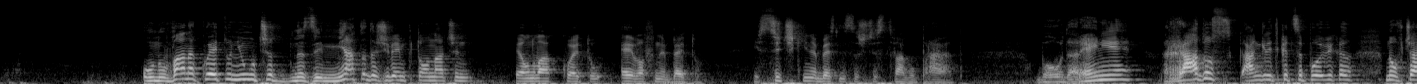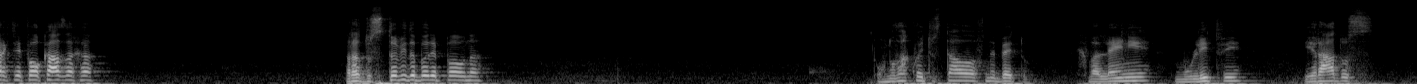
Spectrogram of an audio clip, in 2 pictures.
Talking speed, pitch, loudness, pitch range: 100 wpm, 160 Hz, -25 LUFS, 125-200 Hz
